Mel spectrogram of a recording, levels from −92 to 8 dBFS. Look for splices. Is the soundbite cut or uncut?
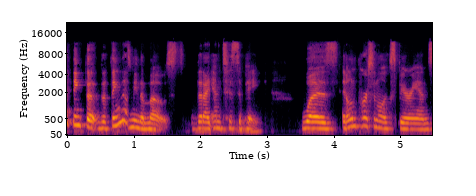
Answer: cut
